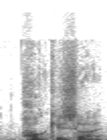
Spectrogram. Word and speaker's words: Hokusai: Is the chap who painted the Great Wave, I can never pronounce his name, Hokusai? Hokusai.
